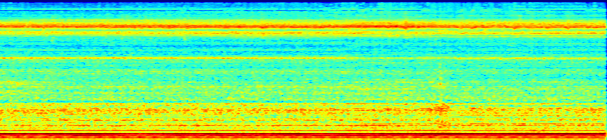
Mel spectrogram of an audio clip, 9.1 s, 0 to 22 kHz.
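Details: Zanotti refrigeration unit after replacing and brazing capillary, previously icing only top third of coil; steady even compressor and fan drone, no knocks; cooling much better though not fully 100 percent.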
